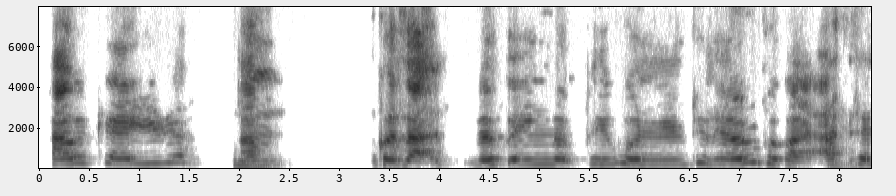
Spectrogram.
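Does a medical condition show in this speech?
Yes: cerebral palsy; speech impediment.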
